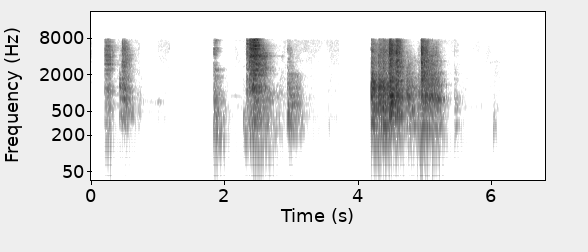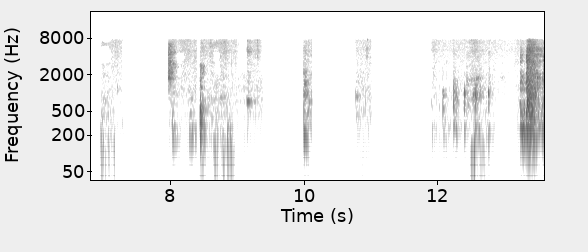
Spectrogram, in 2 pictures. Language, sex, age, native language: Icelandic, female, 18-19, Icelandic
